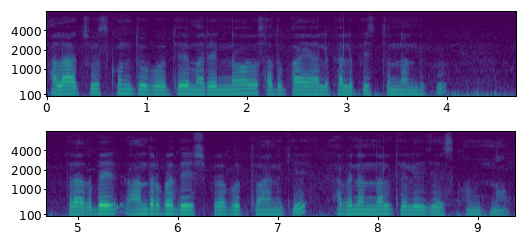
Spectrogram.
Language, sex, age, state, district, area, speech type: Telugu, male, 45-60, Andhra Pradesh, Guntur, rural, spontaneous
